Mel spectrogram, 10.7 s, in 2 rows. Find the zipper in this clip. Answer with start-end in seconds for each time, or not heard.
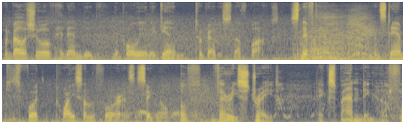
3.0-5.2.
